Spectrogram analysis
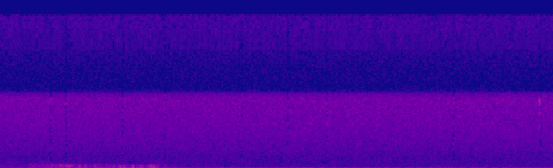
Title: Babs Bunny's stomach growling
